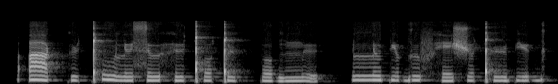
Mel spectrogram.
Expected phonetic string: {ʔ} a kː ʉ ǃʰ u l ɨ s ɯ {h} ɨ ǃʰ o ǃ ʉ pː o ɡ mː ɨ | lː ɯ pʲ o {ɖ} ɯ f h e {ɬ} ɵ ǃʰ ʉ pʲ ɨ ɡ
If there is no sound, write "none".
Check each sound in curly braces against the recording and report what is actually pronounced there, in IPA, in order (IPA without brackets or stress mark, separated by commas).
ʔ, h, ɡ, ʃ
